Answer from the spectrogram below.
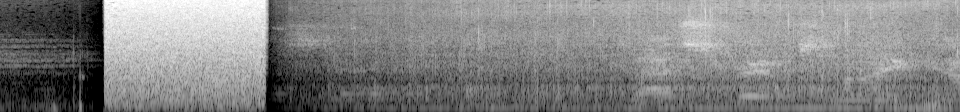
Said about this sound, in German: Ich mag die Geräusche, die Essen macht. Wenn man es kocht. Wenn man es isst oder wenn es aus dem Körper wieder rauskommt, die Geräusche sind jetzt nicht so cool, aber die Geräusche, die Essen beim Kochen macht, die finde ich richtig gut.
